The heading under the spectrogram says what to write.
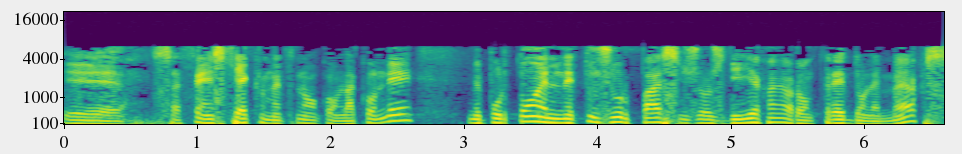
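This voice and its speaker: A man with a non-native accent speaks somewhat breathily at a fairly slow pace, his medium pitch swinging very widely. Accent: foreign accent in French. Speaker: physicist. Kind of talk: lecture. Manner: halting.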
